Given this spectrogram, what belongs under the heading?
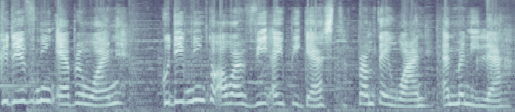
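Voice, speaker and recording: A woman voicing a calm, self-assured, wealthy woman hotel owner speaking formally in an audio drama. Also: high voice, moderate pace, soft background music, lightly acted. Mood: calm, authoritative. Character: confident wealthy young woman hotel owner giving a poised speech. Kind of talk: audio drama character speech.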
